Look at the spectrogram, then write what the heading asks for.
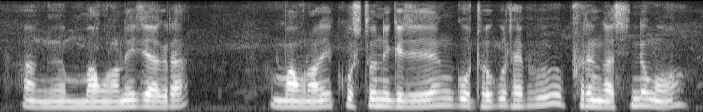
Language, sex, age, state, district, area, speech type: Bodo, male, 60+, Assam, Chirang, rural, spontaneous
